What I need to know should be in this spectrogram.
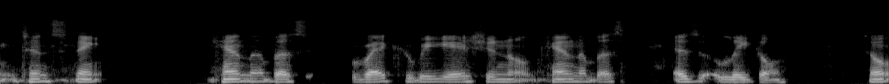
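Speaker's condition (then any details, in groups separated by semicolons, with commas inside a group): ALS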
